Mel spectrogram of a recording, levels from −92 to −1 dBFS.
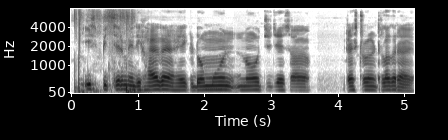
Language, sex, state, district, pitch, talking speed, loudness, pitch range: Hindi, male, Haryana, Rohtak, 130 Hz, 150 wpm, -17 LUFS, 125-135 Hz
